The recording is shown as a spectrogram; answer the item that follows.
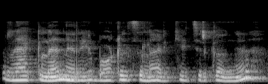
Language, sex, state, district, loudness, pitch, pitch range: Tamil, female, Tamil Nadu, Nilgiris, -16 LUFS, 195 Hz, 185-205 Hz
